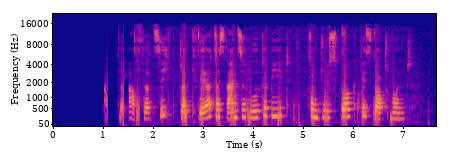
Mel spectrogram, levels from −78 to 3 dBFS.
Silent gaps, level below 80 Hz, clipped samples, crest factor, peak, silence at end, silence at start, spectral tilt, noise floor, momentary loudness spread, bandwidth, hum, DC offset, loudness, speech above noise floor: none; -50 dBFS; under 0.1%; 18 dB; -2 dBFS; 0.5 s; 1.3 s; -3.5 dB/octave; -81 dBFS; 18 LU; 16.5 kHz; none; under 0.1%; -20 LUFS; 60 dB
